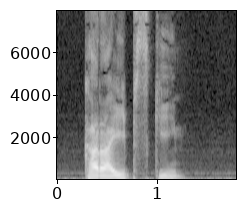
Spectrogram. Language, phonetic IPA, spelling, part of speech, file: Polish, [ˌkaraˈʲipsʲci], karaibski, adjective, Pl-karaibski.ogg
